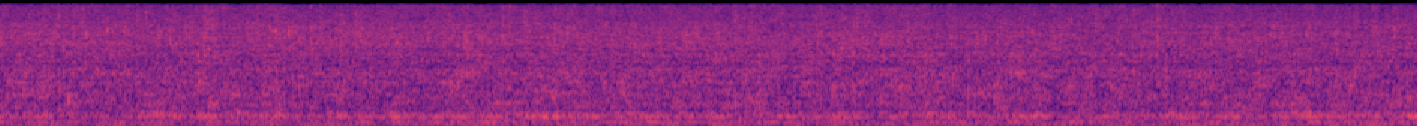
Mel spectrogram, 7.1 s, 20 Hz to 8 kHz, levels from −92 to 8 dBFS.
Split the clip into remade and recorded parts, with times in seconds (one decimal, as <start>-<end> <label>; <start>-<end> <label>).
0.0-7.1 recorded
